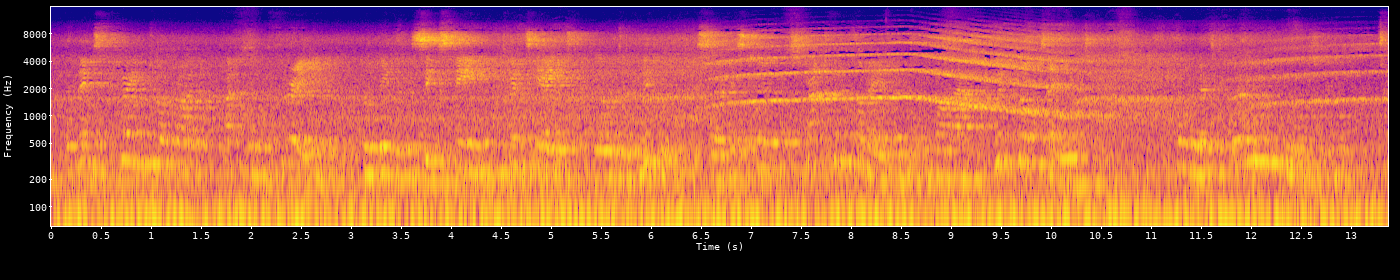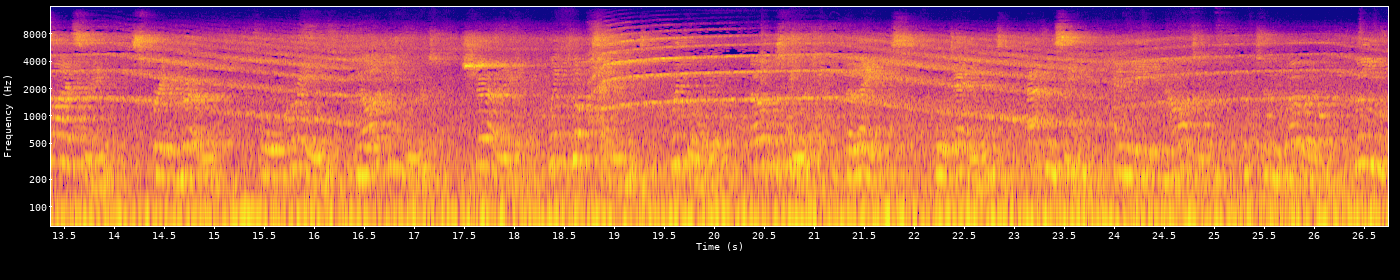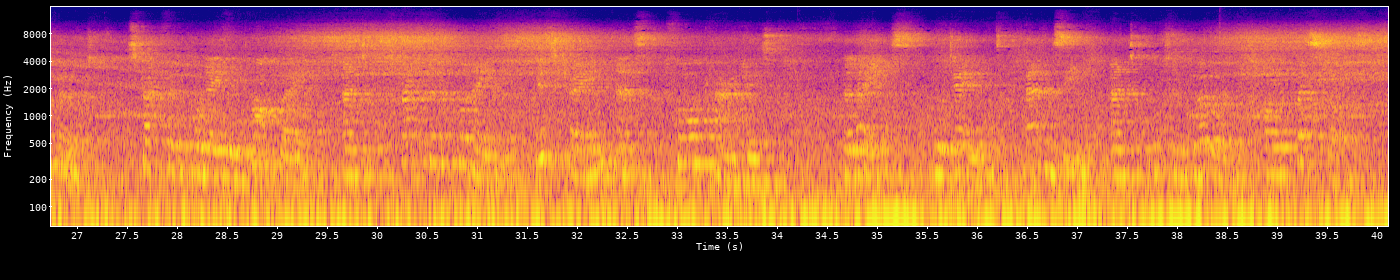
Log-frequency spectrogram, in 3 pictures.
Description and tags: Platform Announcement and Siren
Sounds of a train platform, announcement, siren passing
Train, Voice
